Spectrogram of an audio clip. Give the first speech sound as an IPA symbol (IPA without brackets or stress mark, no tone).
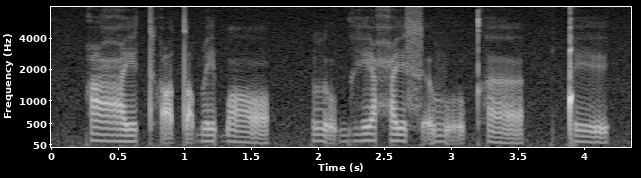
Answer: q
